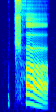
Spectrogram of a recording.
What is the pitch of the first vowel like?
falling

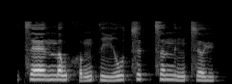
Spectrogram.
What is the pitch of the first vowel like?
high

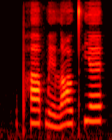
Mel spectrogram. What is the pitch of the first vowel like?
high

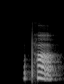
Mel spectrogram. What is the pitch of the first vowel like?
falling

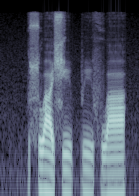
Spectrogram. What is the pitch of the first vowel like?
falling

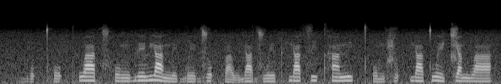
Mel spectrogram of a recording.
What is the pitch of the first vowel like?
low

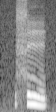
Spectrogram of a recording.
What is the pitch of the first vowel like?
falling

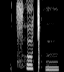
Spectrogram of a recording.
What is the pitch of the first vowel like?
high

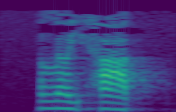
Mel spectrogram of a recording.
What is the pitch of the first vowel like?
low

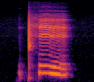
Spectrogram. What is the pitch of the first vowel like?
falling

